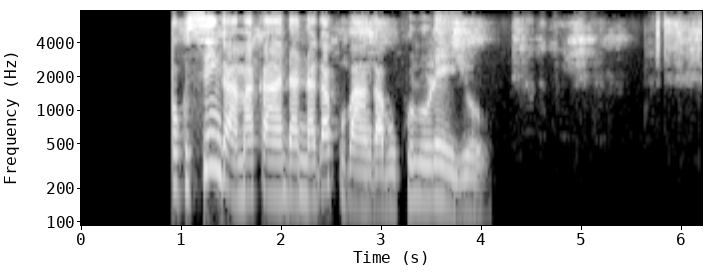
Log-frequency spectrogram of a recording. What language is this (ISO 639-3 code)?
lug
